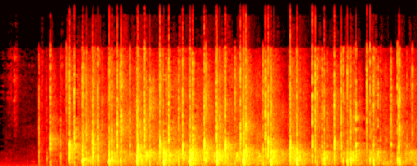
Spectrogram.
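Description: People at a Board of Supervisors meeting clap for newly elected board members. The clapping is close, dense and lively, starting abruptly after a brief silence and continuing throughout.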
